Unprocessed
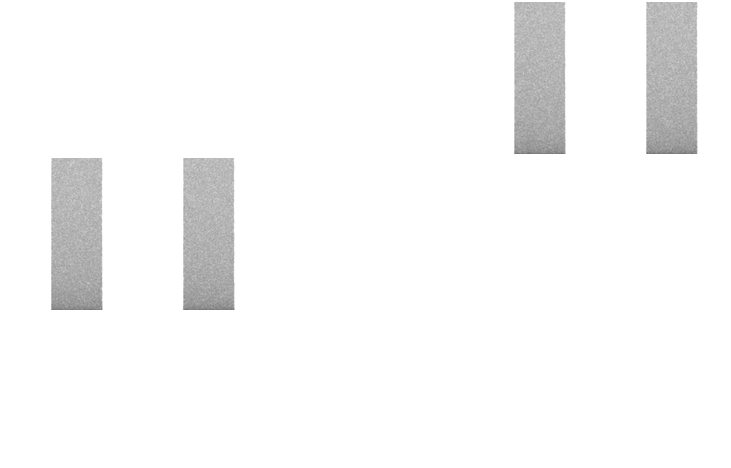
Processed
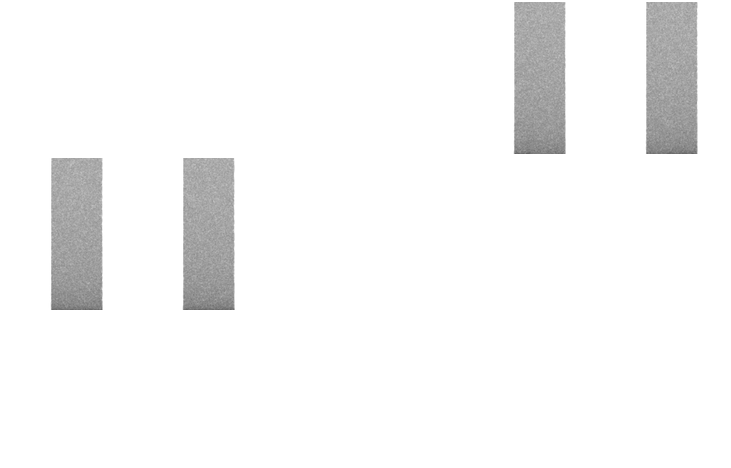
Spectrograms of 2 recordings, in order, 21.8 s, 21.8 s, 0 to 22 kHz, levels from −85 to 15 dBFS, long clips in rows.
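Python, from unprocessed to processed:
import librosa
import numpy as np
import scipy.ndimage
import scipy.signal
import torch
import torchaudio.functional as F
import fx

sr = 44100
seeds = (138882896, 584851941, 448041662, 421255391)

y = fx.low_shelf(x, sr, hz=160.0, db=-7.0, at=(5.28, 6.65))
y = y * 10.0 ** (6.0 / 20.0)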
